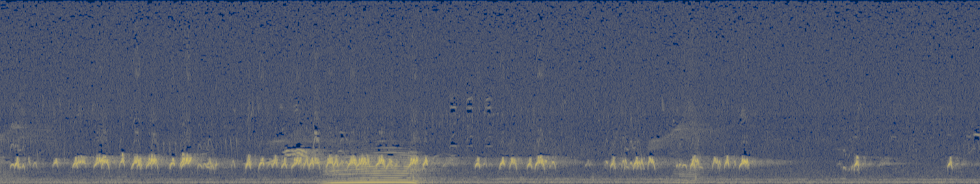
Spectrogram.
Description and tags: moo of a (distant) cow over a background of singing beeaters / mugido de una vaca lejana sobre fondo de abejarucos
